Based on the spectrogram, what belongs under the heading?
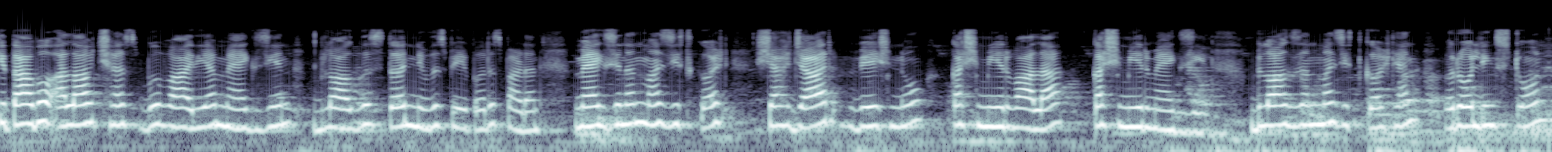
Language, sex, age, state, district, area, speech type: Kashmiri, female, 18-30, Jammu and Kashmir, Kulgam, rural, spontaneous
